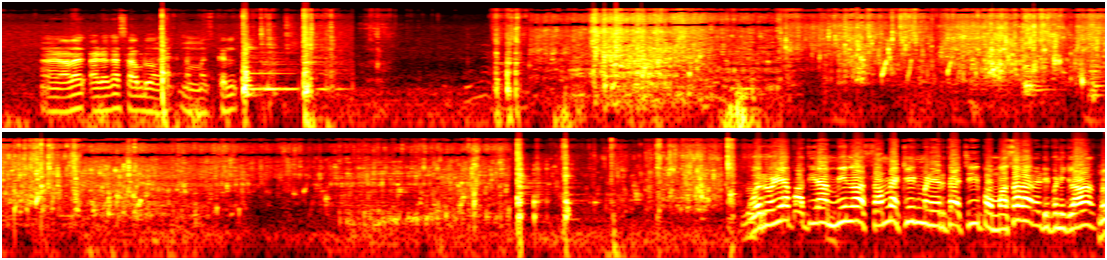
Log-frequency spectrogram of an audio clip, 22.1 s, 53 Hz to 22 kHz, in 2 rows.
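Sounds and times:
water splashing in metal basin: 0:05.0 - 0:18.4.

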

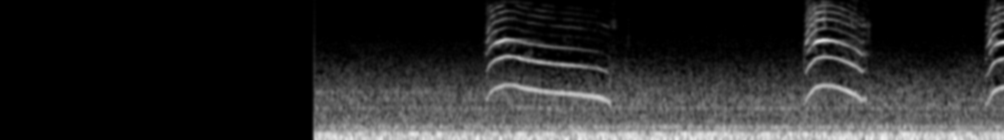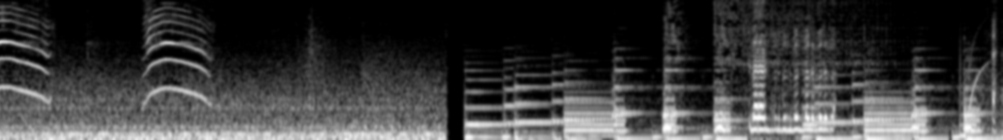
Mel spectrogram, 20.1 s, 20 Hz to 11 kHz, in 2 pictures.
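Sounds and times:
steady low hum: 0:03.2 - 0:14.6
kitten meowing: 0:04.8 - 0:06.2, 0:08.0 - 0:08.8, 0:09.8 - 0:10.6, 0:11.4 - 0:12.2.

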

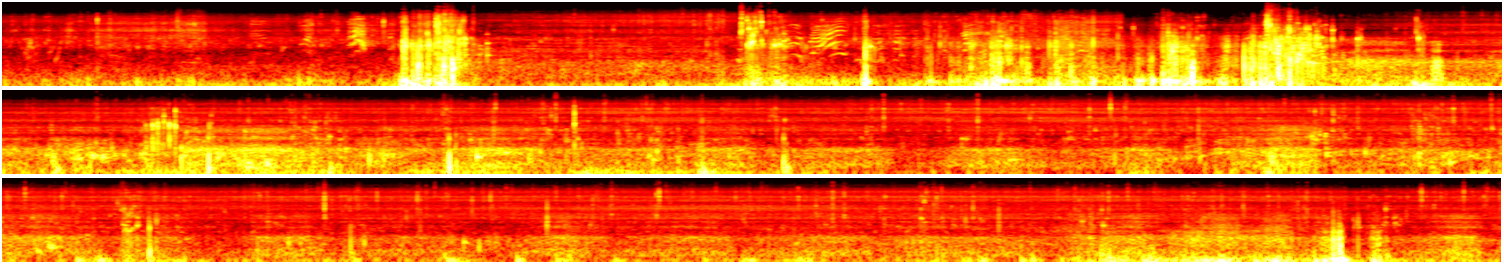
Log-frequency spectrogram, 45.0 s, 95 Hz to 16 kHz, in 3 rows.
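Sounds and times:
water splashing: 0:00.0 - 0:44.9
faint underwater clicks: 0:00.1 - 0:44.9
muffled underwater gurgling: 0:02.5 - 0:06.2, 0:07.2 - 0:23.8, 0:37.9 - 0:44.9.

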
